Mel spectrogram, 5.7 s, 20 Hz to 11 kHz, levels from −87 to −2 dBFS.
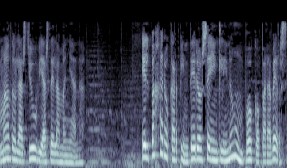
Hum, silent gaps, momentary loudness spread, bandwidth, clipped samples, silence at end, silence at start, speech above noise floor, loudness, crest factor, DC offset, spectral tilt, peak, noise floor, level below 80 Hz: none; none; 10 LU; 7.4 kHz; under 0.1%; 0 s; 0 s; 23 dB; -18 LUFS; 16 dB; under 0.1%; -6 dB/octave; -2 dBFS; -40 dBFS; -42 dBFS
